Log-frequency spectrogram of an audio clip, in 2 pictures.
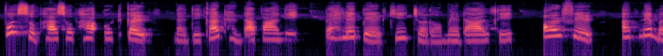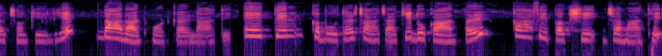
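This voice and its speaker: A woman's voice: a little high, lively intonation, unhurried, hardly any pauses. A woman reading scripted narration for a children's cartoon story.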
